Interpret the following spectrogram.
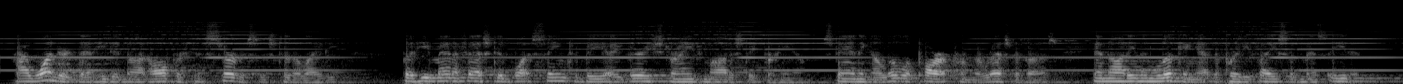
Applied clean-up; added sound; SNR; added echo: none; Bowed string instrument; 13 dB; reverberation time 1.7 s.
